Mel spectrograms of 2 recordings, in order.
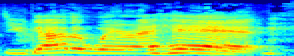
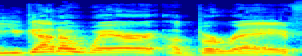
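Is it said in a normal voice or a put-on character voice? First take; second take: character voice; normal. First: It is said in a put-on Meowth-like voice. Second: It is said in her normal voice.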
